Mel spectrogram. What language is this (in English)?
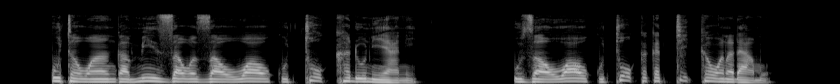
Swahili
